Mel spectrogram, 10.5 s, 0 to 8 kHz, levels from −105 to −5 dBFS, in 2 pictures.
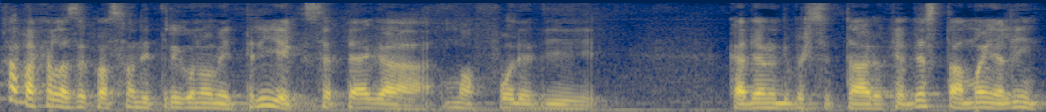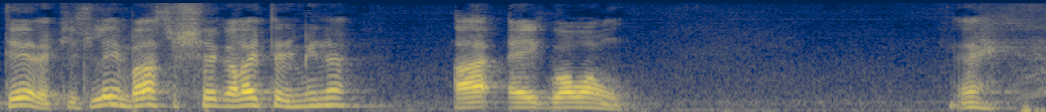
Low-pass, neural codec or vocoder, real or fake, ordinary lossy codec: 7.2 kHz; codec, 44.1 kHz, 7.8 kbps, Pupu-Codec; fake; MP3, 48 kbps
